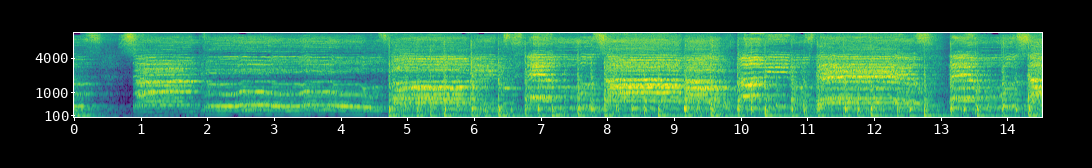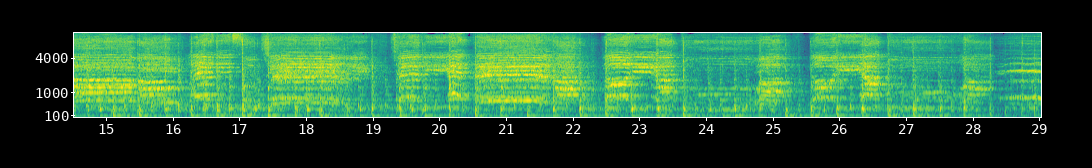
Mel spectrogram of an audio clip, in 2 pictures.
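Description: Music: a group of voices singing together. About five seconds in, a driving drum beat with a steady bass comes in under the voices and carries on.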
